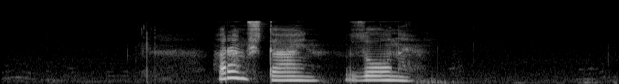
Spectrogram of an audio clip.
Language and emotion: Russian, sad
